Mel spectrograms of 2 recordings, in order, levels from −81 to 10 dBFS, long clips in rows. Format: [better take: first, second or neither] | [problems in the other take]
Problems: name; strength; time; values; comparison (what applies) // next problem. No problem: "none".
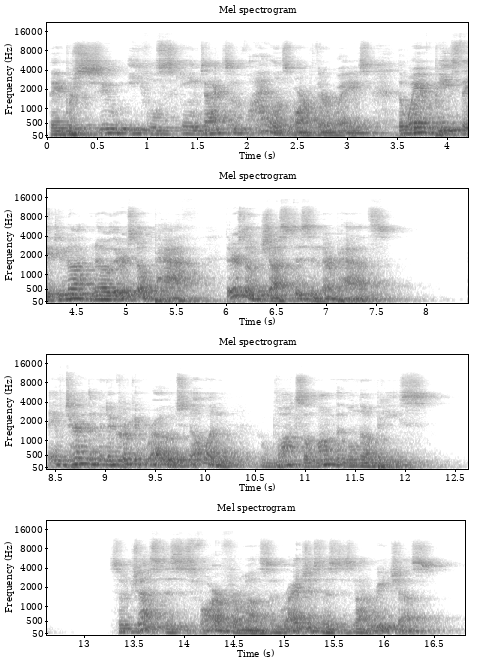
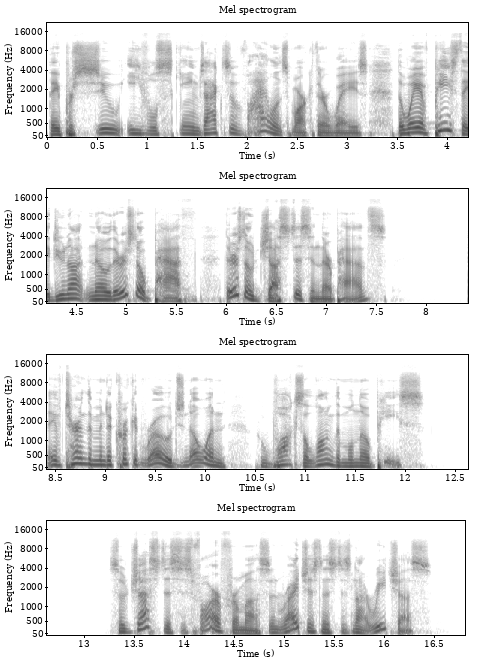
second | off-mic speech; far // room echo; noticeable; dies away in 0.7 s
